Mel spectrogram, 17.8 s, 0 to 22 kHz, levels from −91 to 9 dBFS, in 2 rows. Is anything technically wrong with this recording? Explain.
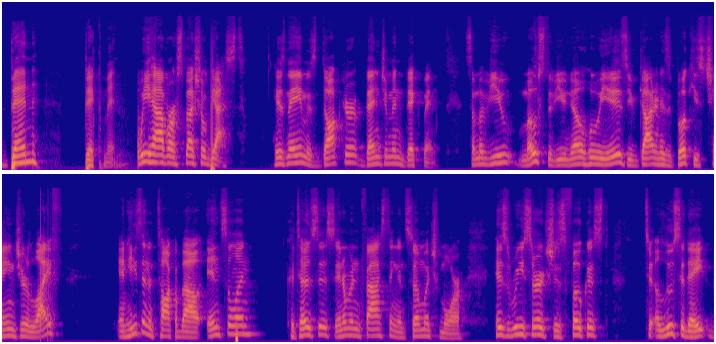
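Yes, there are two kinds of fault.

Loud pop, 2.61 to 2.65 s, just after "have our special", and again at 11.83 to 11.86 s, between "going to talk about" and "ketosis intermittent fasting and". A single sharp pop, about 15 dB above the speech, sits over talk that carries on beneath it. It is likely a voltage step from a plug, switch or static discharge.

Processor overload crackle, 9.38 to 9.79 s. The processor fell behind and missed about twenty buffer deadlines over this stretch, skipping each unfinished chunk. The hard-edged gaps, whose length fits buffers under a millisecond long, merge into gritty crackle over the speech.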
